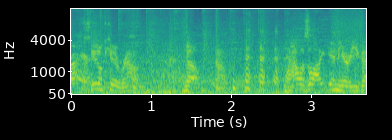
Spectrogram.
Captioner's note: chuckles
